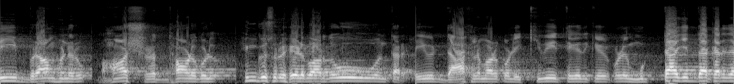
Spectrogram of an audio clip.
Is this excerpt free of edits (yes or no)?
no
